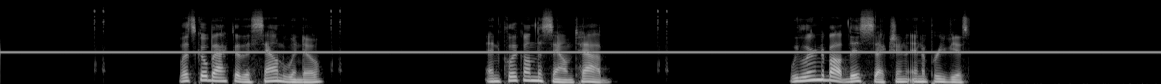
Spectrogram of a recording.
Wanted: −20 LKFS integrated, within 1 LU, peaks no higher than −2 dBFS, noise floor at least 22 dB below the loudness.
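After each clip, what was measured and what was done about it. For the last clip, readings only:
crackle rate 37 per second; interfering tone 1,700 Hz; level of the tone −27 dBFS; integrated loudness −24.0 LKFS; sample peak −6.5 dBFS; target loudness −20.0 LKFS
→ click removal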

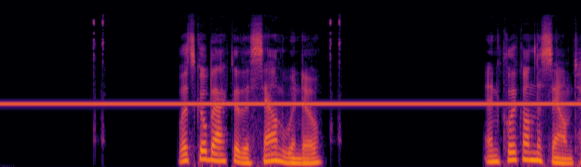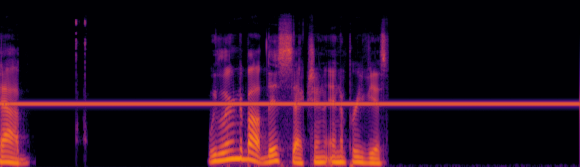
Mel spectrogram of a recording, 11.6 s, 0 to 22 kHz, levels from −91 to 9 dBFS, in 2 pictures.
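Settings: crackle rate 0.17 per second; interfering tone 1,700 Hz; level of the tone −27 dBFS
→ notch filter 1,700 Hz, Q 30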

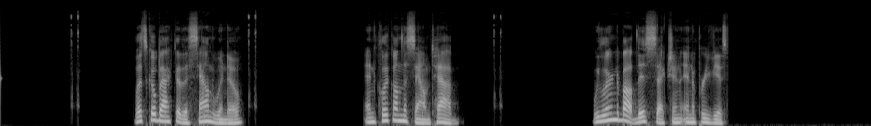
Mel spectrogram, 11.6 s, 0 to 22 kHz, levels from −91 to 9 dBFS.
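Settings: interfering tone none found; integrated loudness −23.0 LKFS; sample peak −7.5 dBFS; target loudness −20.0 LKFS
→ level +3 dB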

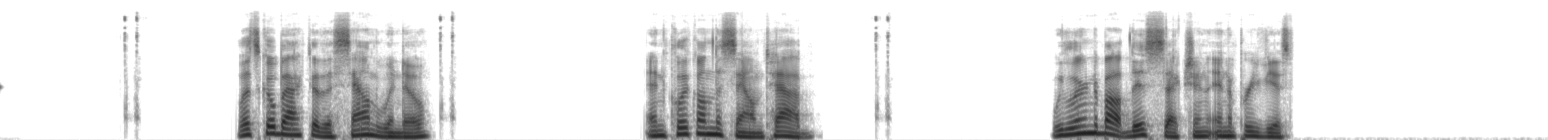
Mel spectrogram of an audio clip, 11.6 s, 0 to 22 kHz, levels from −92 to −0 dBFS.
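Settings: integrated loudness −20.0 LKFS; sample peak −4.5 dBFS; background noise floor −85 dBFS

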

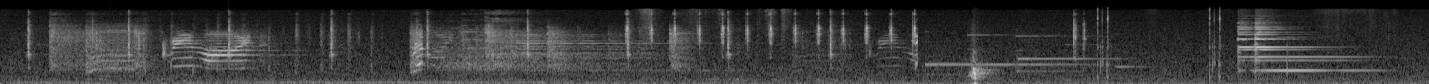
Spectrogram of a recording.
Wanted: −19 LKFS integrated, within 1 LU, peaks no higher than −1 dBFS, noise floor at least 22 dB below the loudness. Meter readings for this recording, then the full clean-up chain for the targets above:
number of dropouts 7; longest dropout 5.2 ms; background noise floor −41 dBFS; target noise floor −44 dBFS; integrated loudness −21.5 LKFS; sample peak −1.5 dBFS; target loudness −19.0 LKFS
→ repair the gap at 0:00.38/0:01.10/0:02.28/0:04.38/0:06.38/0:12.87/0:13.87, 5.2 ms
noise reduction from a noise print 6 dB
level +2.5 dB
brickwall limiter −1 dBFS

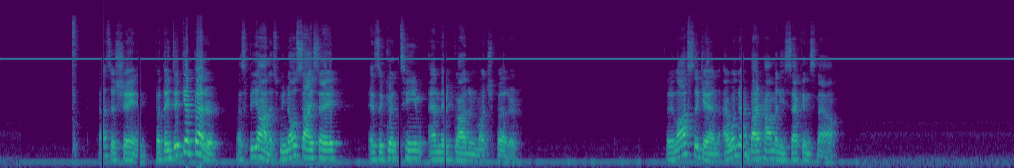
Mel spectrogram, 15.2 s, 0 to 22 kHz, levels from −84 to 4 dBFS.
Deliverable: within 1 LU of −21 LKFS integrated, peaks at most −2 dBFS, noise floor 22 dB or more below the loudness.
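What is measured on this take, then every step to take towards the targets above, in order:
number of dropouts 5; longest dropout 32 ms; interfering tone 6,000 Hz; level of the tone −46 dBFS; integrated loudness −29.5 LKFS; sample peak −15.0 dBFS; target loudness −21.0 LKFS
→ repair the gap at 0:01.52/0:02.07/0:05.98/0:06.66/0:11.12, 32 ms
notch filter 6,000 Hz, Q 30
level +8.5 dB

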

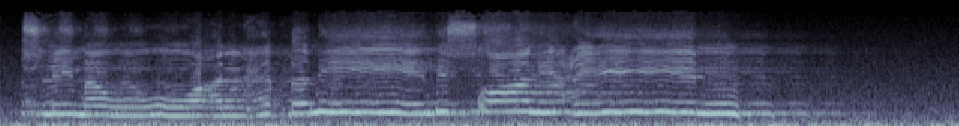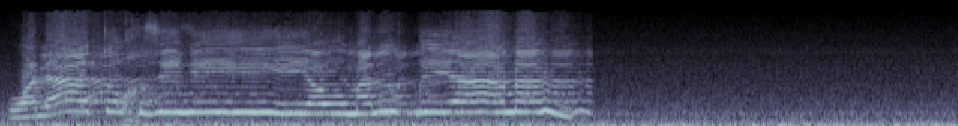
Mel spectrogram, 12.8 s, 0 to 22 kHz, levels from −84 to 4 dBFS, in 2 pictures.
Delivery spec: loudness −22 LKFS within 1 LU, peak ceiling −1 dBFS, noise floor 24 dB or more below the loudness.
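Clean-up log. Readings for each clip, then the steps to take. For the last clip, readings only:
background noise floor −40 dBFS; target noise floor −51 dBFS; integrated loudness −26.5 LKFS; sample peak −16.5 dBFS; target loudness −22.0 LKFS
→ noise reduction from a noise print 11 dB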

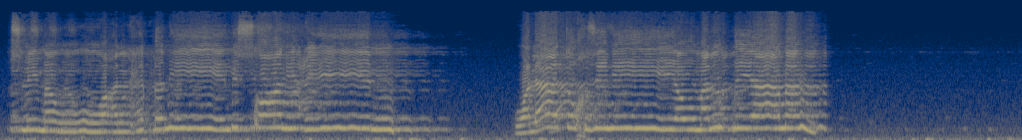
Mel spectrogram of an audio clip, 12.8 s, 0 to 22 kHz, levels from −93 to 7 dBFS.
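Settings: background noise floor −51 dBFS; integrated loudness −26.5 LKFS; sample peak −17.5 dBFS; target loudness −22.0 LKFS
→ level +4.5 dB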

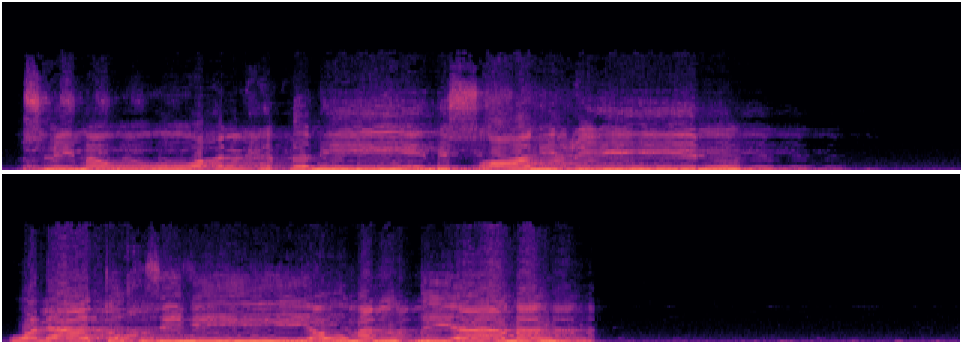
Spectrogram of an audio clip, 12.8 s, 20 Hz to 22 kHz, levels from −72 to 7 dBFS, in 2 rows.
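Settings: integrated loudness −22.0 LKFS; sample peak −13.0 dBFS; background noise floor −46 dBFS

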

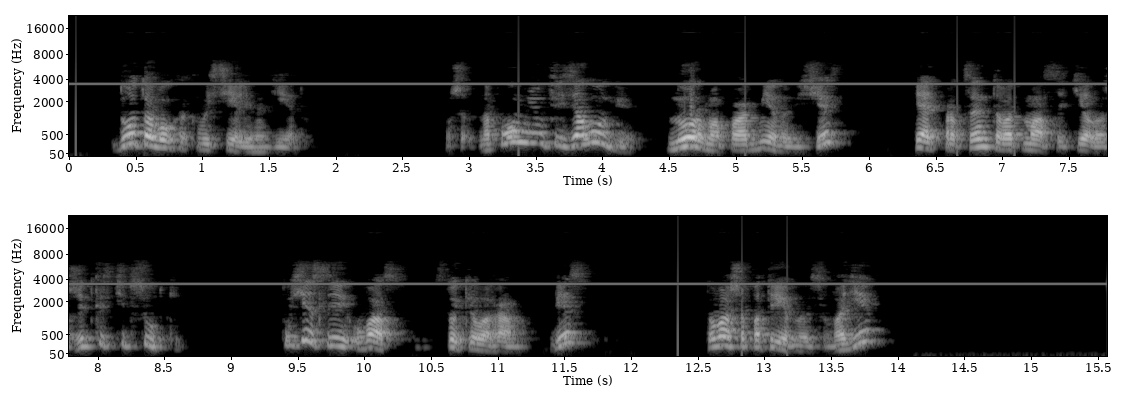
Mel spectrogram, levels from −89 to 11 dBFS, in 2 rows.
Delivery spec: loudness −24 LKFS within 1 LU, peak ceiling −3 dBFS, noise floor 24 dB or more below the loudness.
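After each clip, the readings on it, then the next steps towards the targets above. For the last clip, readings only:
number of clicks 8; interfering tone 3,500 Hz; level of the tone −43 dBFS; integrated loudness −27.5 LKFS; sample peak −7.5 dBFS; target loudness −24.0 LKFS
→ click removal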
